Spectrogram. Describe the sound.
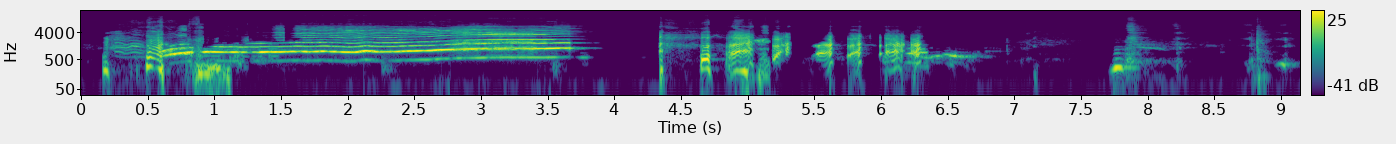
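A person lets out a loud, drawn-out screeching yowl for about three seconds, imitating a feral cat, followed by short choppy vocal bursts and a brief final squeak.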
